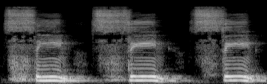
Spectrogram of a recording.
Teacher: اس کی آواز آئے گی حاسادہ، سین سین سین، سین کے اندر سیٹی کی آواز پیدا ہوتی ہے، تو اسے ہم پڑھیں گے حاسادہ حاسادہ۔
